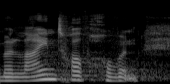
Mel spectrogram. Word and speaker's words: Merlijn Twaalfhoven: And so I like to say it as many times as I can, Merlijn Twaalfhoven.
